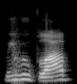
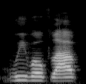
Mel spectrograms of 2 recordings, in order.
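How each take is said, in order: First: Weeble Blob? asked with a rising tune, testing it; unsure rising check. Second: Said in the usual way. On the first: Shown as a demonstration. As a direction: try the name out as a question. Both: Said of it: "Am I pronouncing your username right".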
